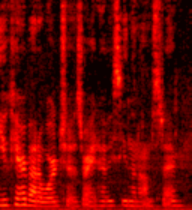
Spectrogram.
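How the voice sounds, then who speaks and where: A woman's voice with audible room echo. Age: 20s. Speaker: vlogger and college student. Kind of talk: casual vlog.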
